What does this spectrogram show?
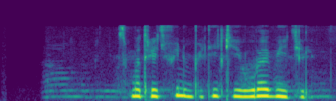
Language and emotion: Russian, neutral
